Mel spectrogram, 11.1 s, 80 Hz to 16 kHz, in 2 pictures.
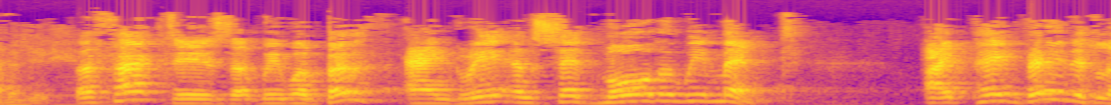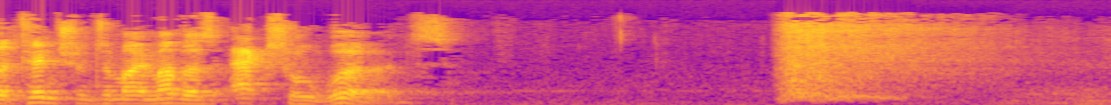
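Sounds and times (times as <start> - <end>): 
speech: 0.0 - 4.0, 4.6 - 7.9
sharp breathy sniff through the nose: 9.4 - 10.8.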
